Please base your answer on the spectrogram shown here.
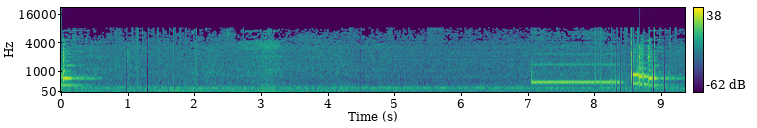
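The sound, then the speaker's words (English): Telephone keypad tones on a voicemail system: one long dual-tone beep followed by a couple of short keypresses, heard over a steady low rumble. “To access your mailbox, press star, your 6-digit extension.”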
